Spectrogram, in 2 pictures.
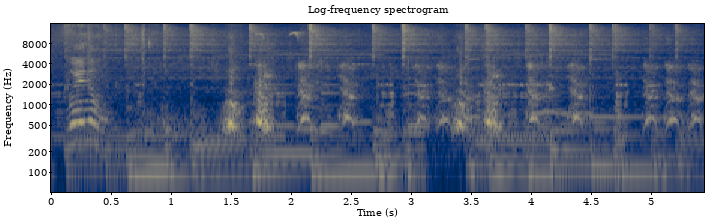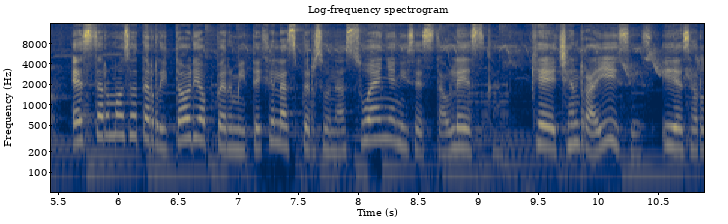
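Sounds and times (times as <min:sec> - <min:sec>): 
speech: 0:00.1 - 0:10.8
dogs barking on a farm: 0:01.2 - 0:05.6.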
